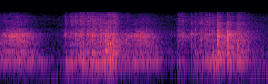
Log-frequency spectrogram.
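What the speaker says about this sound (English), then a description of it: "you can grab your shears and start cutting out" Fabric shears cut out hoodie pieces in a few quick crisp bursts of snipping and sliding blades, close and fairly quiet, with short pauses between cuts and no talking.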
